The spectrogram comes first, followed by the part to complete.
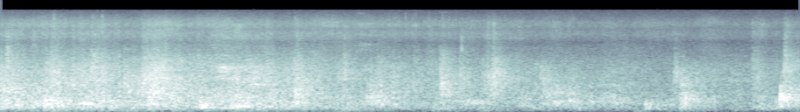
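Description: Congregation sitting down in church pews after the Gospel: a rustling, shuffling noise of clothing, feet and benches, with a few knocks, that dies away gradually.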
